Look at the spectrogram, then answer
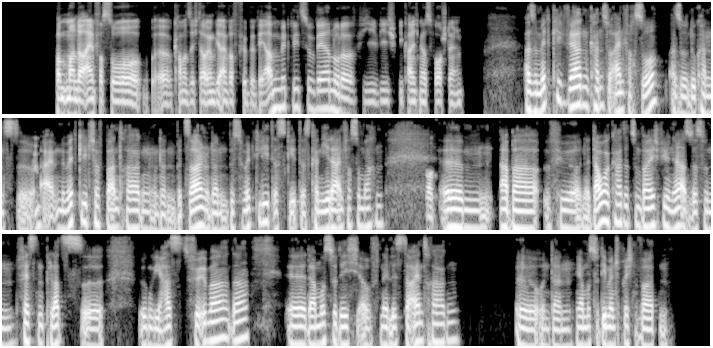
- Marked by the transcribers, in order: none
- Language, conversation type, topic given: German, podcast, Wie hast du dein liebstes Hobby entdeckt?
